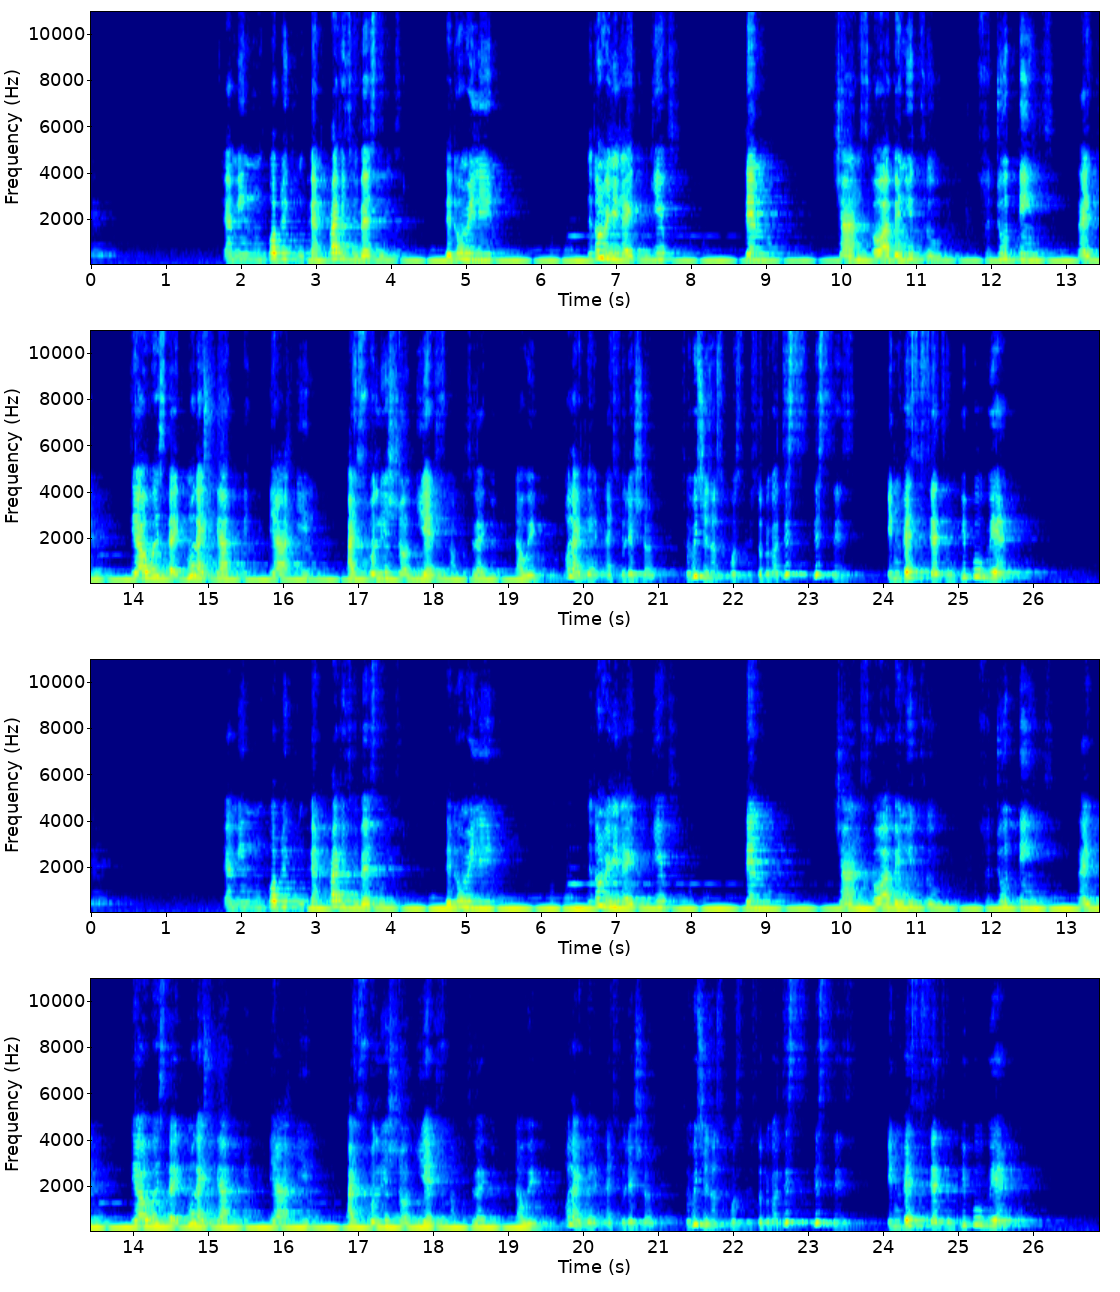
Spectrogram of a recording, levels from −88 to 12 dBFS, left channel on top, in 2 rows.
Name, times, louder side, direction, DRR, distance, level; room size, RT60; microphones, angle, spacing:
voice 1, 1.8-4.0 4.7-5.4 6.6-7.7 8.7-9.1 9.9-11.4 11.9-12.7 13.2-13.4 13.9-15.6 15.8-16.5 16.9-18.8 19.1-19.4 19.7-21.0 21.4-22.1 22.3-22.8 23.1-23.5 24.1-25.7, left 2 dB, 35° left, 11 dB, 1.0 m, -33 dB
sound 1, 2.9-19.4, right 6 dB, 75° right, 0.5 m, -33 dB
17.5 x 8.9 x 9.3 m, 1.3 s
head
